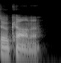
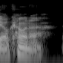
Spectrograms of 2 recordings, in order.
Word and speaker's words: Okona: I see that name and I have to stop myself from pronouncing it incorrectly. – I know. I always want to say Okona. – Right. Which is very annoying, but... – it's how the language works, really. When you look at that, you would think, yep, it's Okona. They could have spelled it O-K-A-N-A. – Right. Given that those final two syllables have the same vowel sound.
